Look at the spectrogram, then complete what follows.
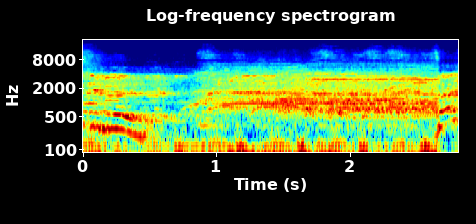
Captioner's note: audience cheers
